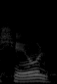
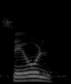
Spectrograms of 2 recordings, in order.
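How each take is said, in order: First: The word begins with an sh sound. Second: The word begins with a plain s sound. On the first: The speaker calls it wrong. "¿Por qué no digo Sheol? Pues porque la H es muda" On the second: The speaker calls it right.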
